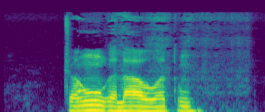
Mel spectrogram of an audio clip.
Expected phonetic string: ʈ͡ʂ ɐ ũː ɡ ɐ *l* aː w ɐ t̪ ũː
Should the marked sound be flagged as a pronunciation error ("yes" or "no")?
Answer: no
